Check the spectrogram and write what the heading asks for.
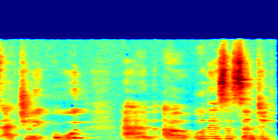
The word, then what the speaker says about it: Oud: It's, I think, a little bit more deeper than that, and people have been getting the name wrong too. It's actually Oud, and Oud is a scented wood in Arab,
